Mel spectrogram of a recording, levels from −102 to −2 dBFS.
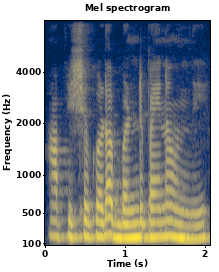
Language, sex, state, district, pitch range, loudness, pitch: Telugu, female, Andhra Pradesh, Annamaya, 180-200 Hz, -13 LUFS, 190 Hz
